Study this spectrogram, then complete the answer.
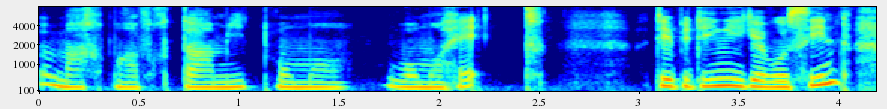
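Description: In a Swiss accent, a woman speaks with a dark, mellow tone, the sound dry and close with no echo. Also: very clean recording, silent background. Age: 30s. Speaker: patient sharing illness experience. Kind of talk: interview.

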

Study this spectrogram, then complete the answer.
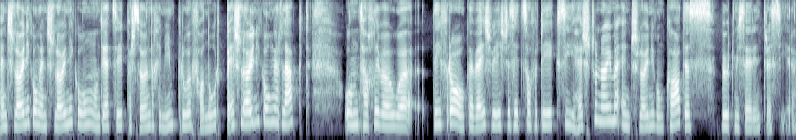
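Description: Fairly even in intonation and fairly quick in pace, this is an unremarkable speaking voice. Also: woman, fairly high pitch for a woman. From Switzerland, canton of Bern. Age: 40s. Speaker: listener asking questions. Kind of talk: casual interview questions.

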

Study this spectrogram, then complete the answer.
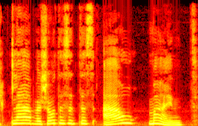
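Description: Here is a woman with a Swiss accent. She speaks at a fairly slow pace. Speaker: documentary filmmaker. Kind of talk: conversational interview. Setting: radio studio.

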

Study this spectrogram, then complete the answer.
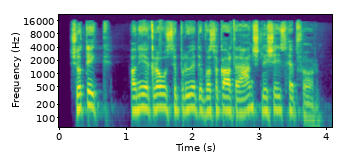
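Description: A man talks at a moderate pace in a fairly high pitch. His voice is somewhat breathy. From Switzerland, Oberbaselbiet. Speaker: musician and author. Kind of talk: reading aloud.

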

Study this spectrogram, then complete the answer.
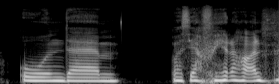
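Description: A woman's fairly low, dark and mellow voice, flat and monotone, at a fairly slow pace, in a dry, close recording with no echo. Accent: Zurich. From Switzerland, Zurich. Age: 20s. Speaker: R&B singer. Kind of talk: interview. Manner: halting, many fillers.

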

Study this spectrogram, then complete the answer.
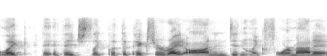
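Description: Here is a woman with an unremarkable speaking voice, her pitch in the middle range. She moves along rather briskly with fairly level intonation. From US South, North Carolina. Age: 20s. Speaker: college student. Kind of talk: interview. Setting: video call.

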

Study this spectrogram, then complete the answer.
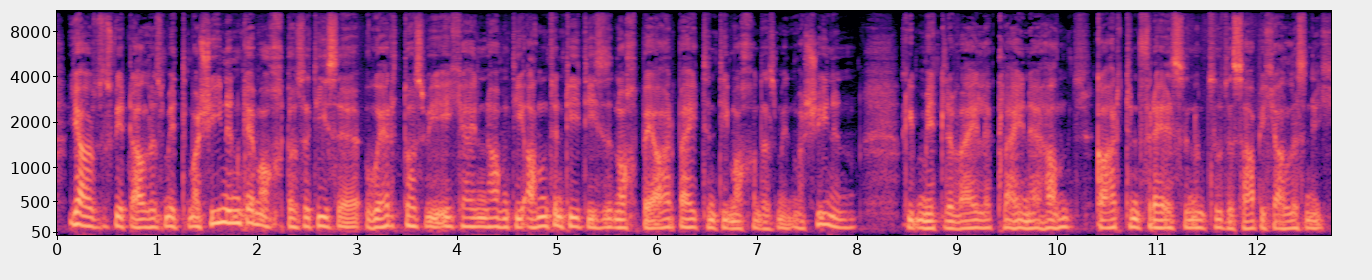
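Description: A man with a medium pitch speaks at a moderate pace with hardly any pauses, showing vocal fry and ordinary pitch variation. The recording is very clean with a silent background. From Switzerland, Bern. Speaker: writer. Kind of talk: interview.

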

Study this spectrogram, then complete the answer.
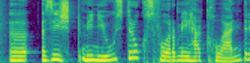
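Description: A woman with a Rhine Valley Swiss accent speaks at medium pitch and a moderate pace, with ordinary pitch variation, in a dry, close sound with no echo. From St. Gallen Rhine Valley, Switzerland. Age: 70s. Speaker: dialect poet. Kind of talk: panel talk. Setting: live audience.

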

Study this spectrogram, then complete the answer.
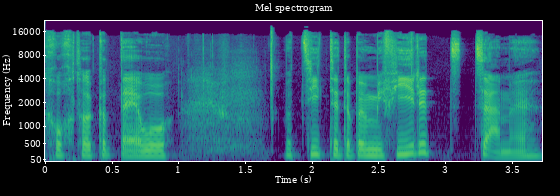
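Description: A woman's fairly low voice at a fairly quick pace, in a very clean recording with a silent background and a dry, close sound with no echo. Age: 30s. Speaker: author and journalist. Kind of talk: casual chat. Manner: hesitant, many fillers.

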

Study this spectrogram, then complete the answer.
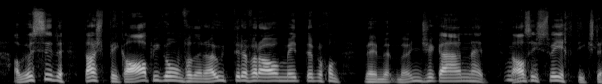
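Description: Talking at a very fast pace with an Aargau accent, a man has a fairly high pitch, a dark, mellow tone and ordinary pitch variation, on a very clean recording with a silent background and a dry, close sound with no echo. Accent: Swiss German, Aargau dialect. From Switzerland, Aargau (Rothrist). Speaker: former politician and transport entrepreneur. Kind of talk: radio talk show interview. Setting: TV studio, broadcast live.

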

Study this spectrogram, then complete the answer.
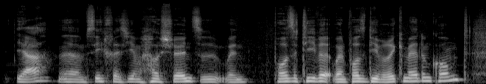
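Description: A man is heard with fairly even intonation. He talks at a moderate pace. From China, Swiss expatriate family. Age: 20s. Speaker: climate activist. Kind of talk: radio talk show debate. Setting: studio. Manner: halting.

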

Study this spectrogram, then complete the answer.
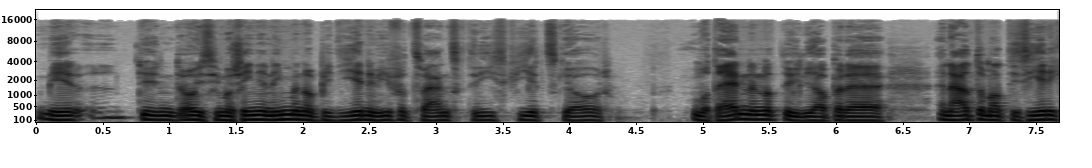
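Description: At a fairly quick pace, a man with a fairly low pitch and a dark, mellow tone speaks in fairly even intonation on a very clean recording with a silent background. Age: 60s. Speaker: carpenter. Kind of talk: interview.

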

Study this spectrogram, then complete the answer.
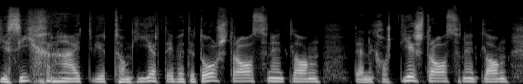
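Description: An ordinary speaking voice from a man, pitched medium and paced moderately. The recording is very clean with a silent background and a dry, close sound with no echo. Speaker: car industry association president. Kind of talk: radio debate. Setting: studio.

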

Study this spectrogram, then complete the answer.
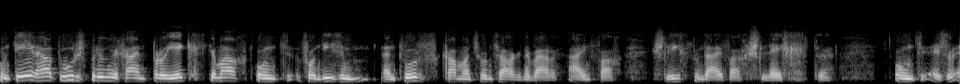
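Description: The man's medium-pitched voice unfolds very slowly. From Switzerland. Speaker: bridge engineer. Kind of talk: interview.

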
